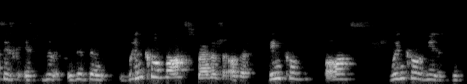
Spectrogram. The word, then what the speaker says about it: Winklevoss: Is it the Winklevoss brothers or the Winklevoss? The first W or the V? First one is W. So it's pronounced with a W, not a Winklevoss.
